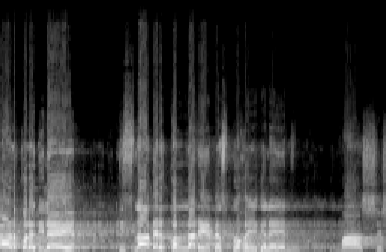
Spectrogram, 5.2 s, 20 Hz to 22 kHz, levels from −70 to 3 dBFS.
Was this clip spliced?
no; 0 cuts

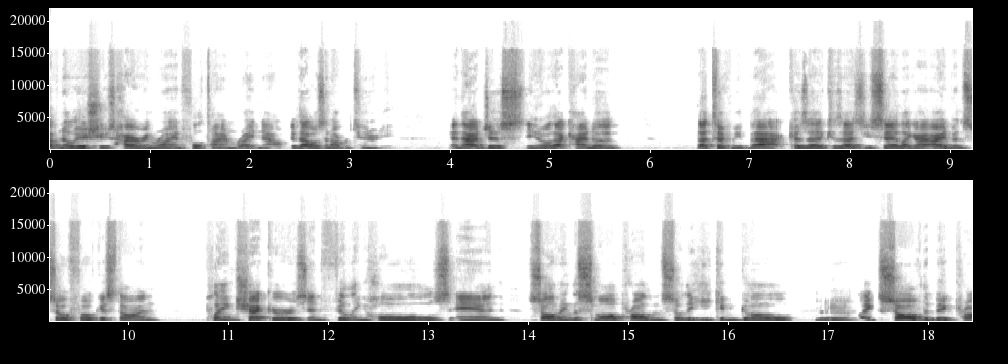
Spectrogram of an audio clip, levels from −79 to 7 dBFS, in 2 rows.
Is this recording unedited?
no; 1 cut; at 2.2 s

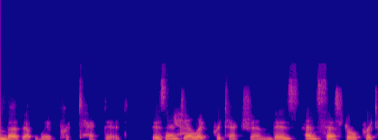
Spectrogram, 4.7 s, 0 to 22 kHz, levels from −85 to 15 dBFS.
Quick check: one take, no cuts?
no; 1 cut; at 3.7 s

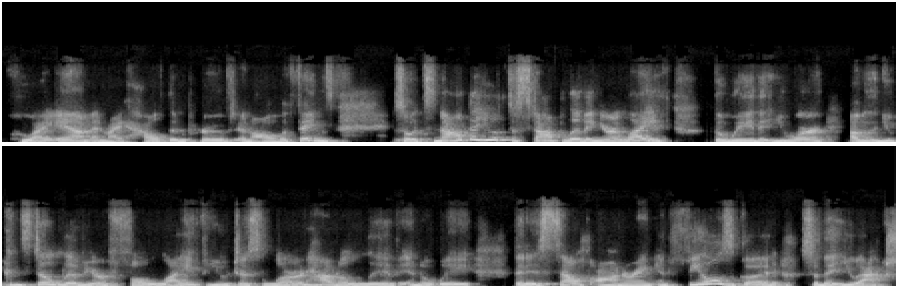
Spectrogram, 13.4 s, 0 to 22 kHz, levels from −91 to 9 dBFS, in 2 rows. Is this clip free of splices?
no; 2 cuts; at 3.0 s, 6.2 s

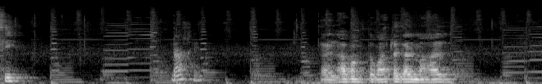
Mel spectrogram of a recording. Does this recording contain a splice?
no; 0 cuts

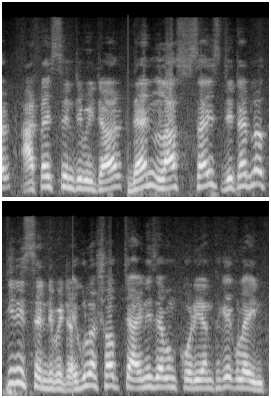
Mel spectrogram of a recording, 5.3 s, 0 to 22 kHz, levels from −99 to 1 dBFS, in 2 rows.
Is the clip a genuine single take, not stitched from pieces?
no; 2 cuts; at 1.2 s, 3.3 s

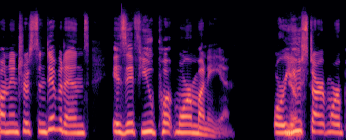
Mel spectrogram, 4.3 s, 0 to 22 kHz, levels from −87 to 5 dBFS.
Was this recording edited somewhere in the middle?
no; 0 cuts

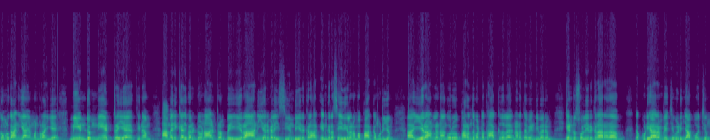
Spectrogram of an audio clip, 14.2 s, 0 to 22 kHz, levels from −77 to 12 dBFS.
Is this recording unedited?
no; 1 cut; at 1.3 s

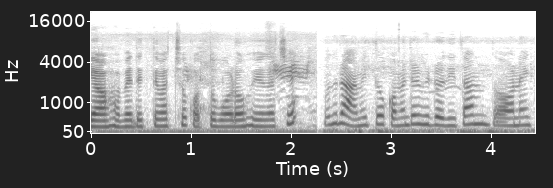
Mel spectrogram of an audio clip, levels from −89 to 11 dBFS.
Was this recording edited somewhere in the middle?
yes; 1 cut; at 2.3 s

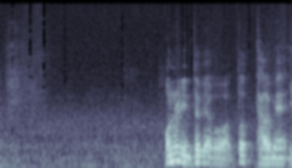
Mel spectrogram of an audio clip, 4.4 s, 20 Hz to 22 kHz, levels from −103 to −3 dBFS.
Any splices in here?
no; 0 cuts

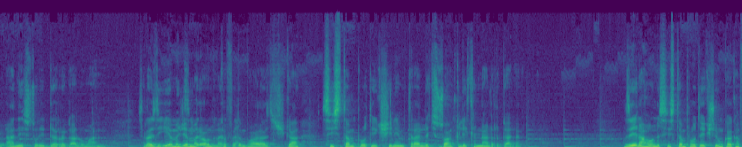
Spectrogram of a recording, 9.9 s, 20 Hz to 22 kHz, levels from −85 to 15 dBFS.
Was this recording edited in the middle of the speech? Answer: yes; 1 cut; at 3.0 s

